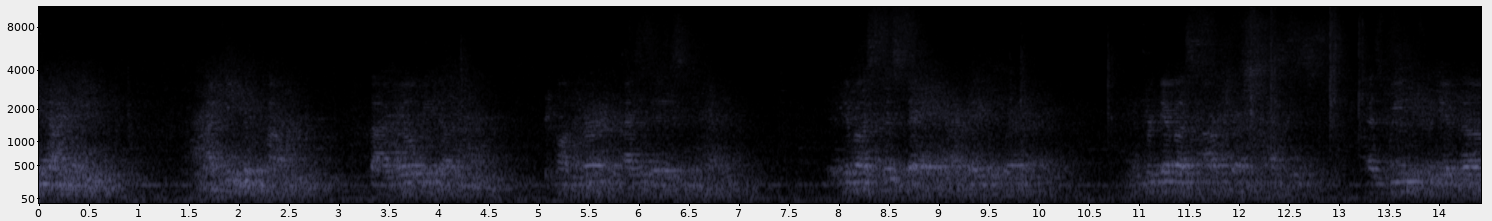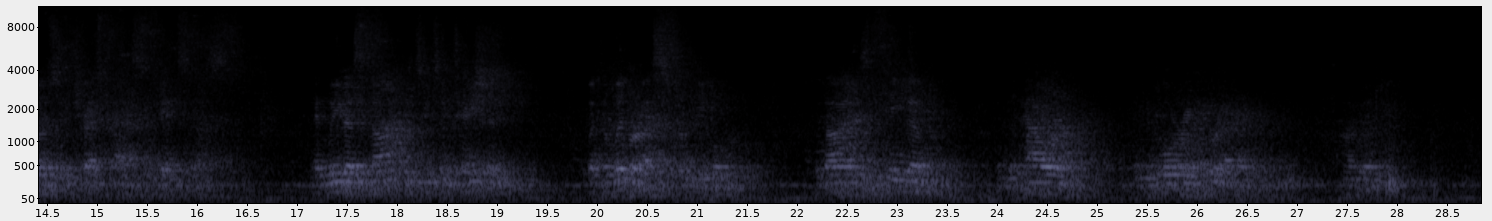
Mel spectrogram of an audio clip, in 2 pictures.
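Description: A middle-aged man speaks calmly and steadily through a microphone in a reverberant hall.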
